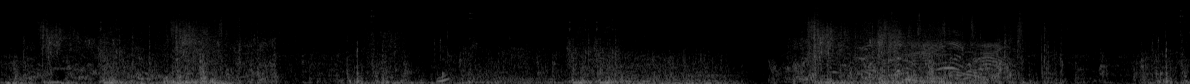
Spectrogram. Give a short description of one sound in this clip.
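Weapons clash as two armies fight.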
